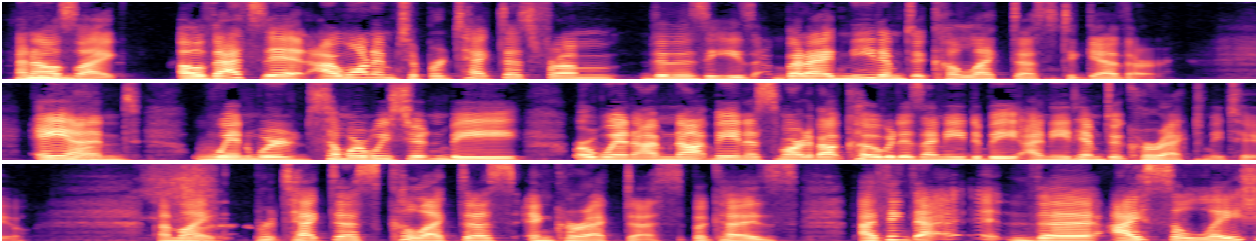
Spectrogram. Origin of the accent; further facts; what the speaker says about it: Georgia, United States; also born or lived in Edinburgh, United Kingdom; now in Nashville, United States; I'm from Georgia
